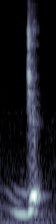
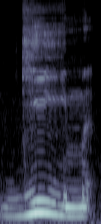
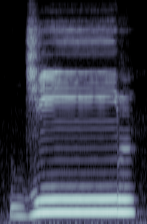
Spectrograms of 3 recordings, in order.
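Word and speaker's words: جيم: Gee Gee Gee Gee some people they loosen this letter and say she Shh and that is incorrect it is solid letter the Mockridge of it completely closes so Jim Jim it is incorrect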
